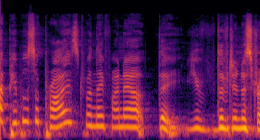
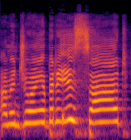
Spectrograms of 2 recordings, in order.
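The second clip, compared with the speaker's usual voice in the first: usual speaking voice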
